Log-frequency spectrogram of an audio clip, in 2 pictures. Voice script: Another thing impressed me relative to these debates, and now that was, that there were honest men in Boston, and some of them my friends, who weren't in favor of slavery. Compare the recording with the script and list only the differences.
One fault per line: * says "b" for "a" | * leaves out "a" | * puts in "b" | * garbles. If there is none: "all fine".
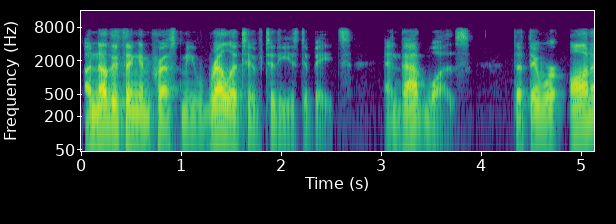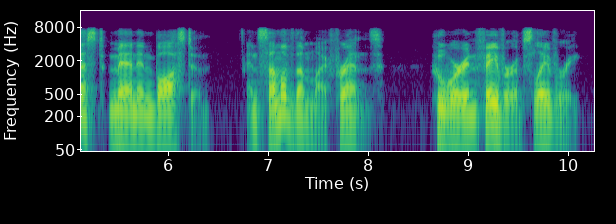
* leaves out "now"
* says "were" for "weren't"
